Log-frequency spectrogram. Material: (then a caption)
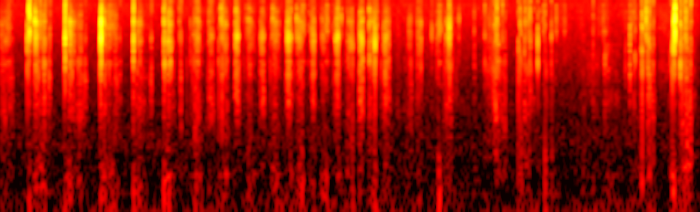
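Soap. Long acrylic nails scratch fast across the top and edges of a solid, pink textured soap bar lying flat. A rapid, uneven run of crisp, bright scratches and clicks is heard, each cut off almost at once with no ring, over a faint low background.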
